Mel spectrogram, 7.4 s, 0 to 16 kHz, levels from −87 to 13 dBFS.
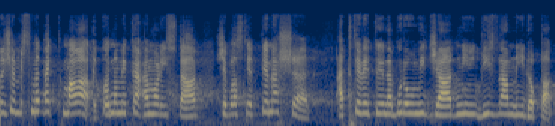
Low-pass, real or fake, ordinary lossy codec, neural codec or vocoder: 10.8 kHz; fake; AAC, 48 kbps; codec, 24 kHz, 1 kbps, SNAC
